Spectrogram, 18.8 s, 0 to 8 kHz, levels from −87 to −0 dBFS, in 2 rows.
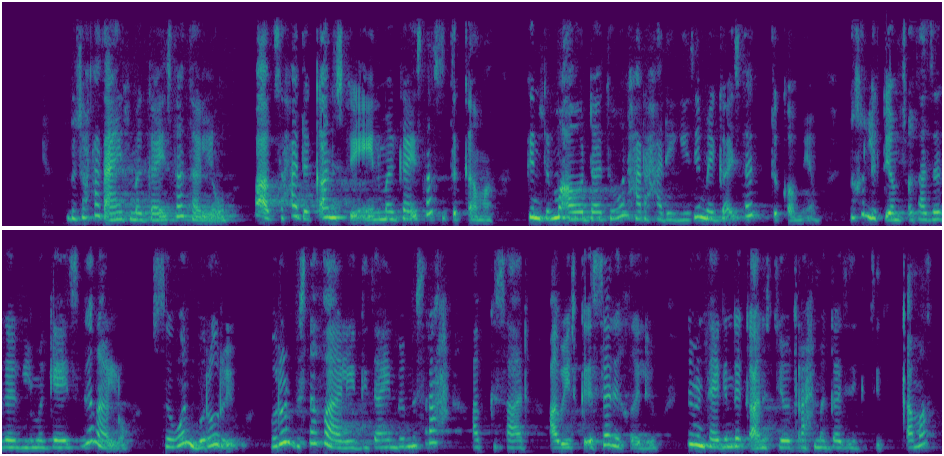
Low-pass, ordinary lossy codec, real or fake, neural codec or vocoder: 7.2 kHz; AAC, 48 kbps; real; none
